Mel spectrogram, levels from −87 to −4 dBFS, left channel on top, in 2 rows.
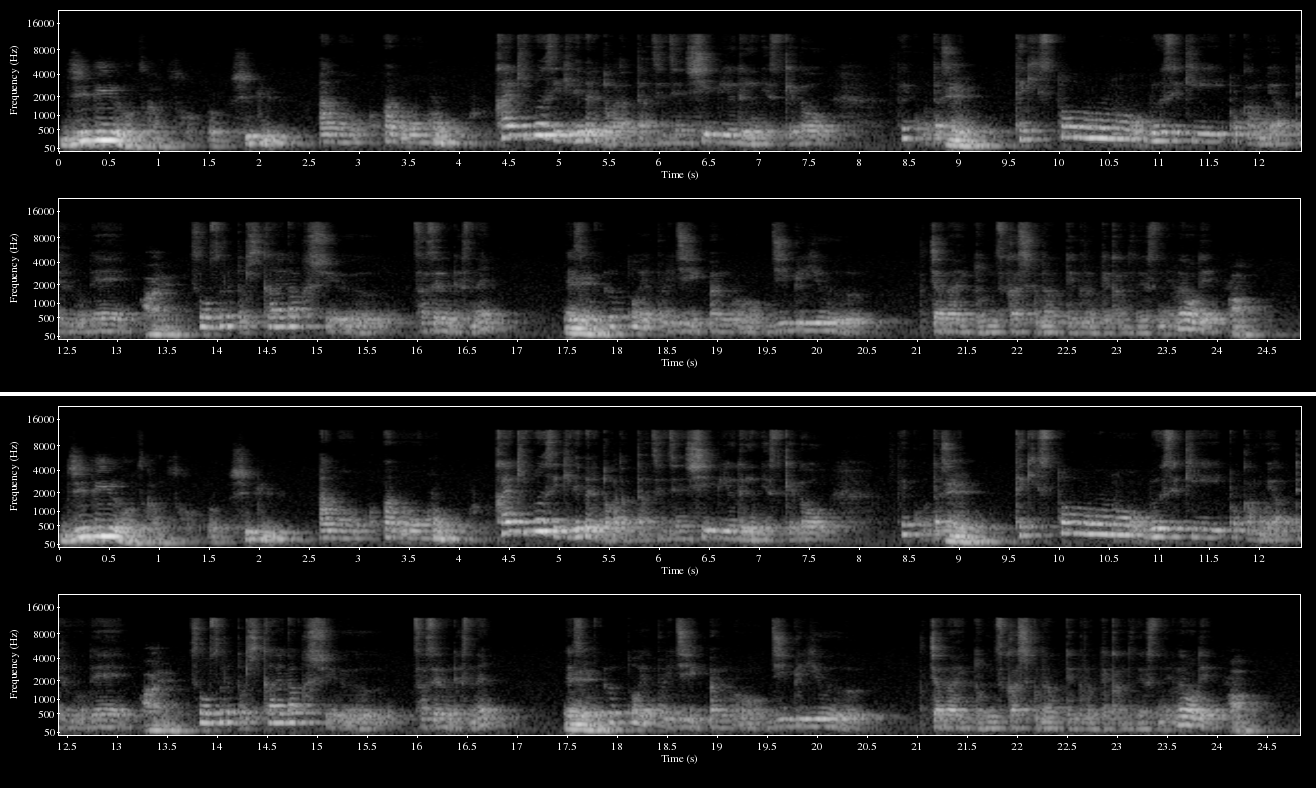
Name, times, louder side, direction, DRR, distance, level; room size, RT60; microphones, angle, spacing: voice 1, 0.0-2.2 3.7-3.9 8.8-9.2 13.2-13.6 17.5-17.8 24.1-24.2, left 1 dB, 90° right, -1 dB, 0.9 m, -26 dB
voice 2, 2.6-3.9 4.4-8.0 8.4-9.0 9.6-13.1 13.8-16.8 17.5-20.5 21.1-23.9, equal, 15° right, -1 dB, 0.5 m, -33 dB
4.5 x 2.3 x 2.6 m, 0.79 s
head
